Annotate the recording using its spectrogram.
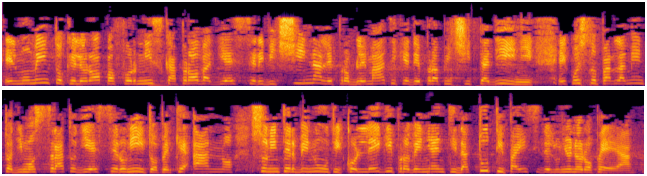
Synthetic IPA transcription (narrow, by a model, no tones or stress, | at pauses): ɛilmoment̪okelːewɾɔːpaforniskapɾɔːvad̪iɛsːeɾevit͡ʃiːnalepɾoblemaːt̪iked̪ejpɾɔːpɾit͡ʃit̪ːad̪iːniekːwest̪oparlament̪oad̪ːimost̪ɾaːt̪od̪iɛsːeɾeuniːt̪operkeʔanːosoːnoint̪ervenuːt̪ikolːɛːɡipɾovenjɛnt̪id̪at̪ːut̪ːiːpaeːzid̪elːunjoːnewɾopɛːa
